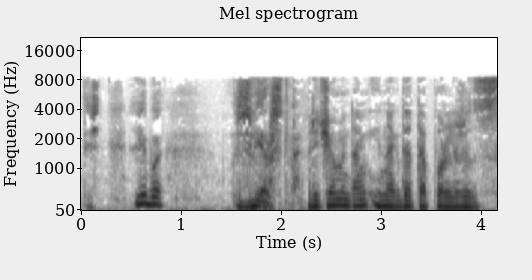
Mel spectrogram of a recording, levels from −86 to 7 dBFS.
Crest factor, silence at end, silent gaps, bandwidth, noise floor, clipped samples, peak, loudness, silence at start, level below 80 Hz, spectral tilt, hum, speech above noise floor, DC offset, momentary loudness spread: 12 dB; 0 s; none; 8.8 kHz; -36 dBFS; under 0.1%; 0 dBFS; -13 LUFS; 0 s; -34 dBFS; -5 dB/octave; none; 24 dB; under 0.1%; 8 LU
